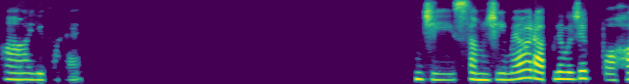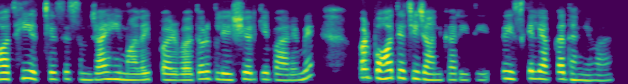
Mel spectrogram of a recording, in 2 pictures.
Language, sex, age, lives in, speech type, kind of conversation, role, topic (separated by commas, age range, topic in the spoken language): Hindi, male, 55-59, India, read, expert-assistant, asker, क्या यह सच है कि हिमालय पर्वत हर साल थोड़ा-थोड़ा ऊँचा होता जा रहा है? इसके पीछे वैज्ञानिक कारण क्या हैं?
